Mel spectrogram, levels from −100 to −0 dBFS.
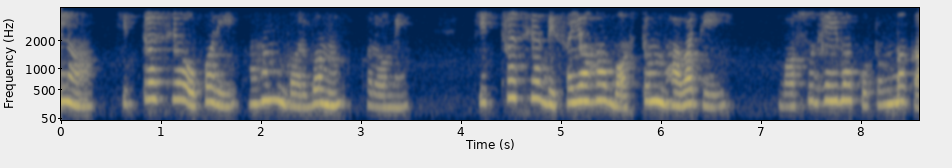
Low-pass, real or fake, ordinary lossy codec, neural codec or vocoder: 3.6 kHz; real; none; none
